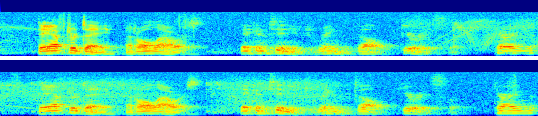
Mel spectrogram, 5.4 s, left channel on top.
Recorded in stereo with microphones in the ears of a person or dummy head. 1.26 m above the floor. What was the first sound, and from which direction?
A man speaking, 65° left (ahead or behind).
